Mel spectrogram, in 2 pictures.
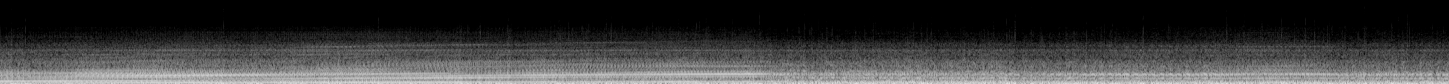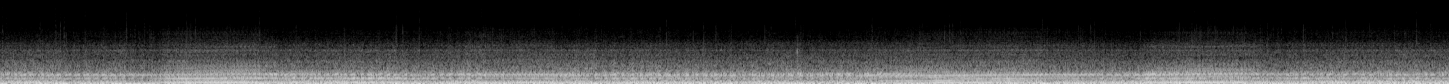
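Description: Suzuki GSX-R400's inline-four engine pulling in gear on the move: rising in pitch over the first several seconds, then holding a steady speed with a few gentle rises and falls, over constant road and wind noise.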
